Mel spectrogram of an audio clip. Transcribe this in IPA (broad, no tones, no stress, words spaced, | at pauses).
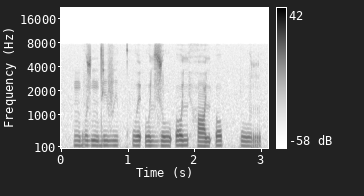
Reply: mbuzndivi kʷʰeʔulʲzuʔolʲ hɒlʲʔo pːur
